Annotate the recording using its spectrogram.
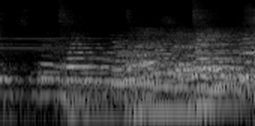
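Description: Orchestral music from a chamber opera performance. It dips briefly just after the start, then the full orchestral sound comes back in.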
